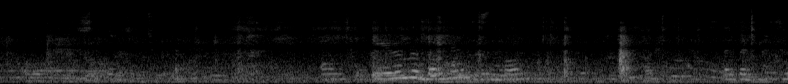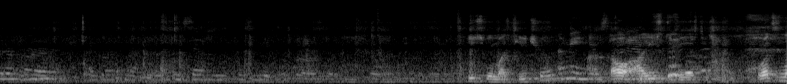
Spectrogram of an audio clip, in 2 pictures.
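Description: A man lectures in a calm, clear voice in a room with a slight echo.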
